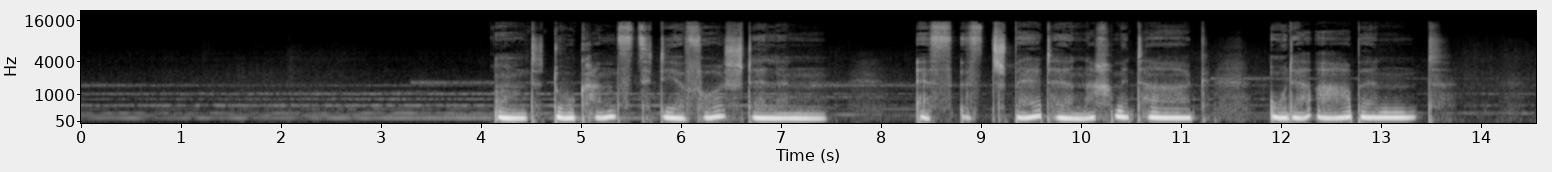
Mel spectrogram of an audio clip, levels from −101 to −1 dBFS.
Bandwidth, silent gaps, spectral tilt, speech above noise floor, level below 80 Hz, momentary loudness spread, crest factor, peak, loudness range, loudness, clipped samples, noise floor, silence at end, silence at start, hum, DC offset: 14.5 kHz; none; -6.5 dB/octave; 42 dB; -52 dBFS; 11 LU; 14 dB; -8 dBFS; 4 LU; -21 LUFS; under 0.1%; -62 dBFS; 1 s; 4.15 s; none; under 0.1%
